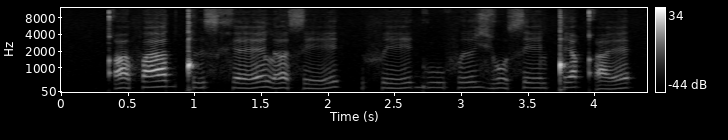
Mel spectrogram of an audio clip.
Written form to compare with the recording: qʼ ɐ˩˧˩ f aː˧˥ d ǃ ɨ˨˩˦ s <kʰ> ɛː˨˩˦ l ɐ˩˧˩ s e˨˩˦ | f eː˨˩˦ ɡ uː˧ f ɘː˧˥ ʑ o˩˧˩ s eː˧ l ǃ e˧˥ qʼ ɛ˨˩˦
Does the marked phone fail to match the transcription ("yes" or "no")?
yes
